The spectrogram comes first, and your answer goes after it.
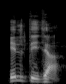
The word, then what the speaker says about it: التجا: صحیح تلفظ جو ہے نا وہ ہے التجا.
